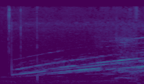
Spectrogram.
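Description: A siren-like sound of several stacked tones starts suddenly and glides slowly upward in pitch, opening a song.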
